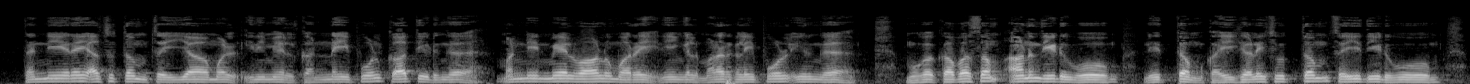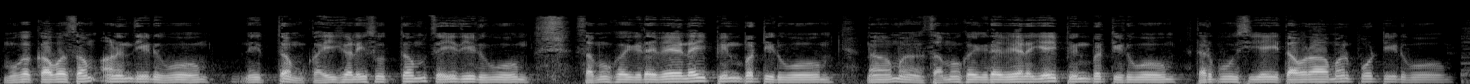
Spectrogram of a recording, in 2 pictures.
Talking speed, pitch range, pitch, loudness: 75 wpm, 110-130 Hz, 115 Hz, -20 LUFS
